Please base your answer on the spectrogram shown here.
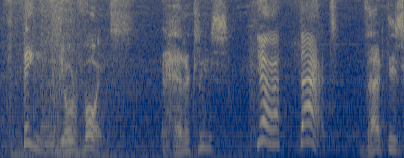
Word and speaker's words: Heracles: doing there that thing with your voice the heracles yeah that that is how it's supposed to be pronounced seems like a lot of work it's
